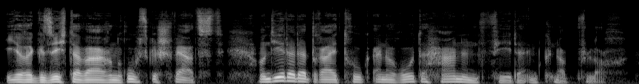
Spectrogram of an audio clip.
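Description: A man narrating an audiobook in a measured, low-key reading. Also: no room sound, clean studio sound. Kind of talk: scripted narration.

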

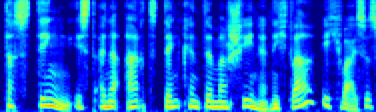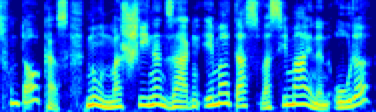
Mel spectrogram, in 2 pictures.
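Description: A man voicing a stern, bossy young female gnome in an audiobook, with a sharp, commanding, scolding way of talking. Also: fairly high pitch, sing-song, moderate pace, hardly any pauses, no echo, studio quality, pitched above the performer's own voice. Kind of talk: audiobook character voice.

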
